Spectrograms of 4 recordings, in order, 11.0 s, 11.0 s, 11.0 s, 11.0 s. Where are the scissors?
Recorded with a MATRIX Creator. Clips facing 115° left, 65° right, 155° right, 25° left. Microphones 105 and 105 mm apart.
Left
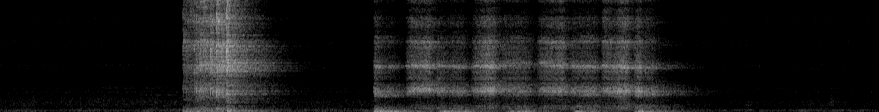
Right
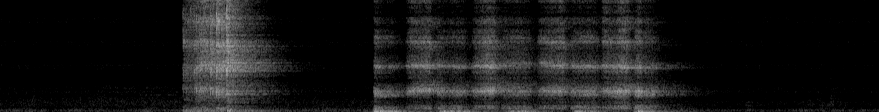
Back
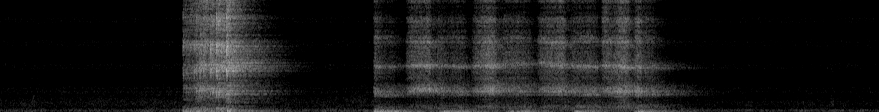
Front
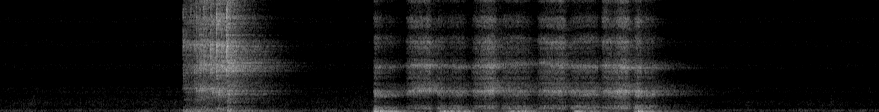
175° right, 2.5 m.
